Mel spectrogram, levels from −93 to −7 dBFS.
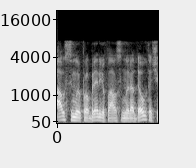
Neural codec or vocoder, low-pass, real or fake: codec, 16 kHz, 2 kbps, FunCodec, trained on LibriTTS, 25 frames a second; 7.2 kHz; fake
